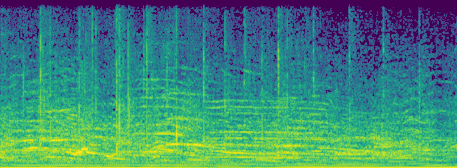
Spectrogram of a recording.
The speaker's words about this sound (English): People are throwing bricks and objects at the house, breaking windows and stuff like that. There's heckling, there's shouting. So clearly that crowd wasn't exactly happy to see Jemima Wilkinson come into town.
